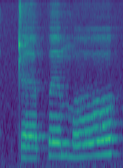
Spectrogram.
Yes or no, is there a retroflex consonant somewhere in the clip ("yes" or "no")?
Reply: yes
